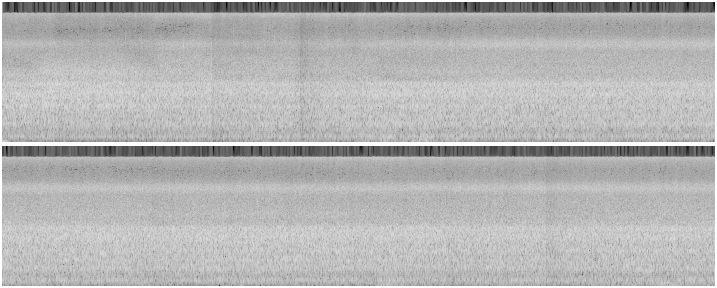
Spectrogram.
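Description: Heavy rain pouring onto paved ground and puddles, a steady dense hiss.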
